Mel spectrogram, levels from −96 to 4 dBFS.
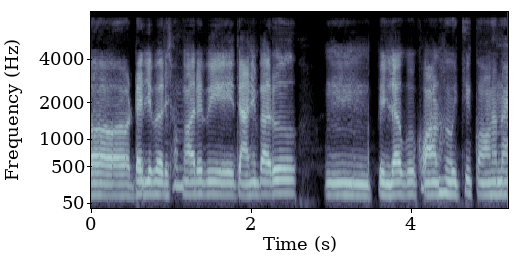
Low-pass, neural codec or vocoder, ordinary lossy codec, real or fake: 7.2 kHz; codec, 16 kHz in and 24 kHz out, 1.1 kbps, FireRedTTS-2 codec; none; fake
